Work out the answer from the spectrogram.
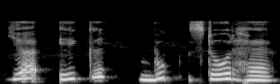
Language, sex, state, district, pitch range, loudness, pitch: Hindi, female, Jharkhand, Deoghar, 205-265 Hz, -14 LUFS, 235 Hz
